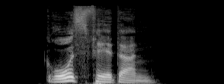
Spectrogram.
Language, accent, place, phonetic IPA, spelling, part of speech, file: German, Germany, Berlin, [ˈɡʁoːsˌfɛːtɐn], Großvätern, noun, De-Großvätern.ogg
- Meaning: dative plural of Großvater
